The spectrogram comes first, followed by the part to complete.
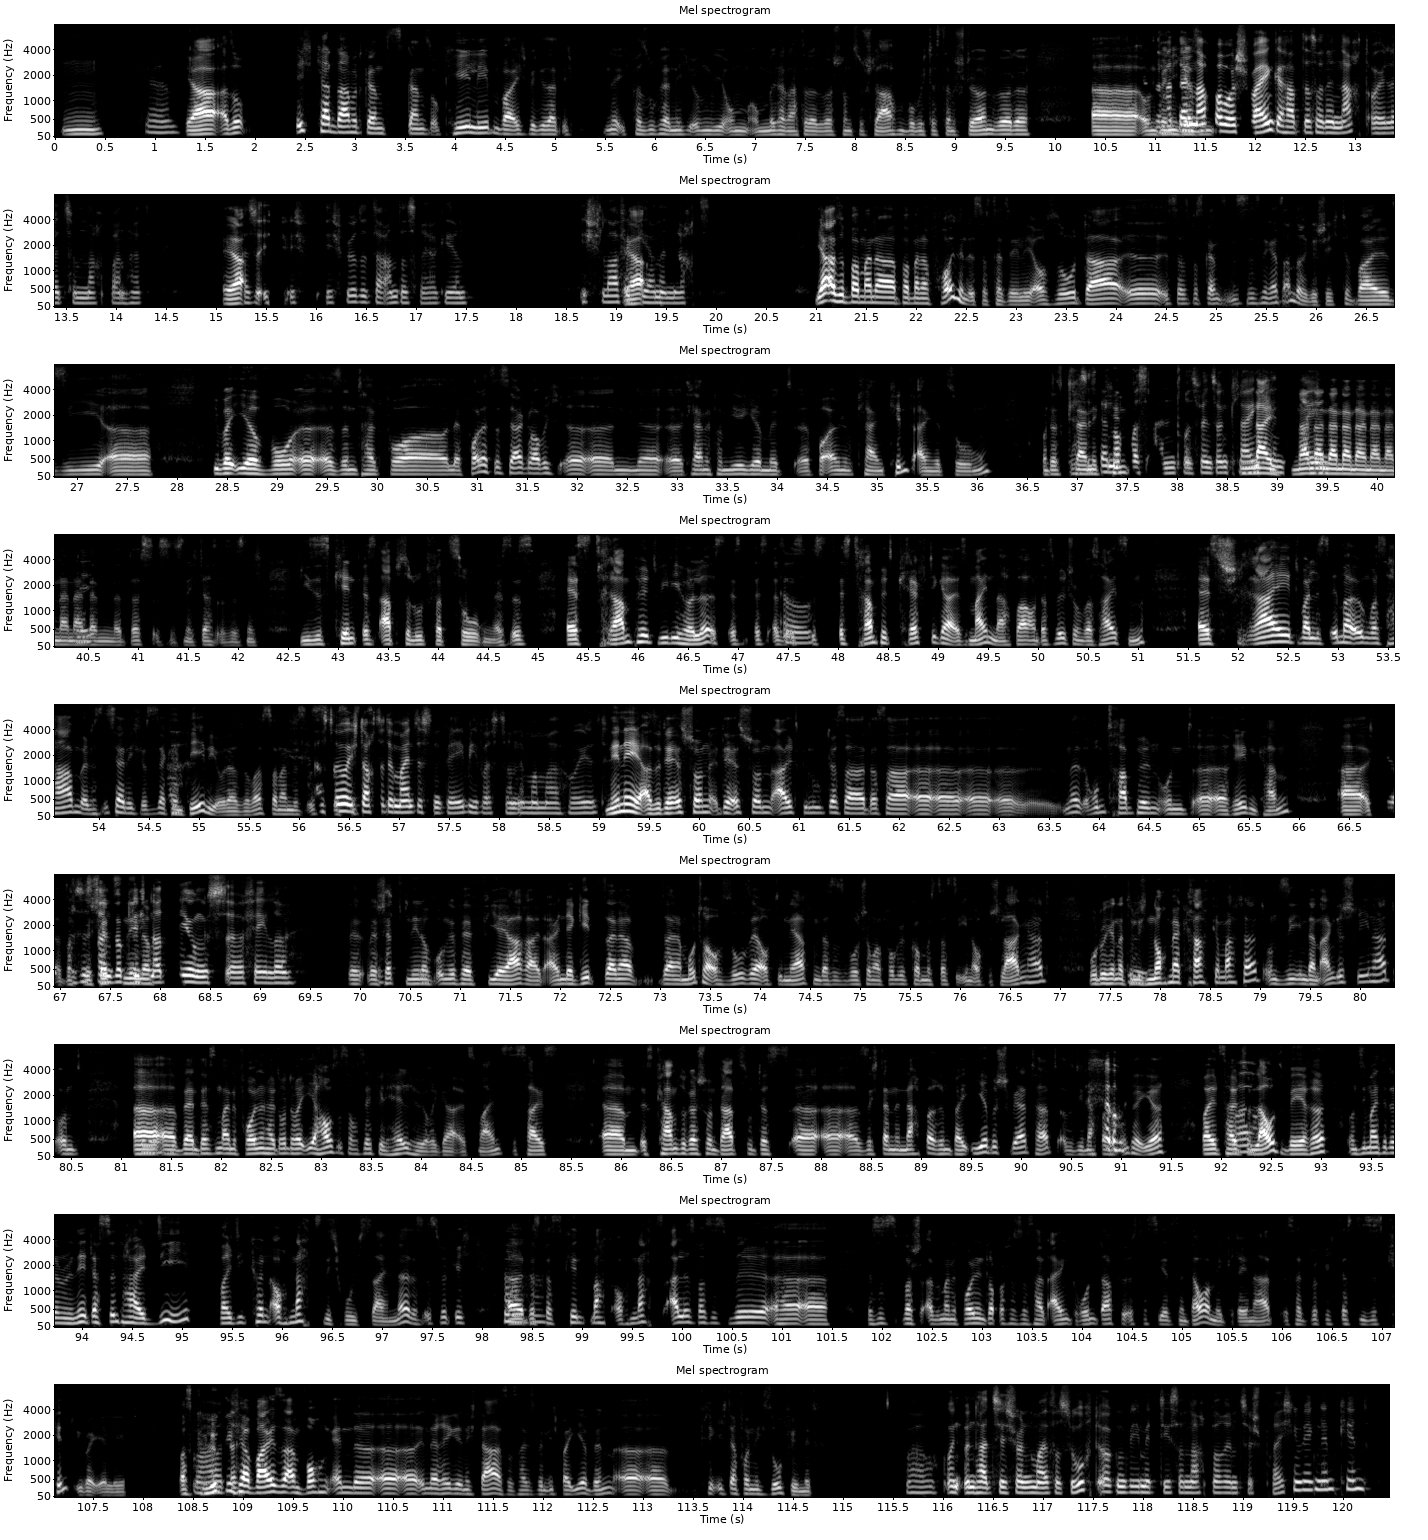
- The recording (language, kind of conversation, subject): German, unstructured, Wie reagierst du, wenn dein Nachbar ständig spät nachts laut ist?
- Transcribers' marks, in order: other background noise; unintelligible speech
